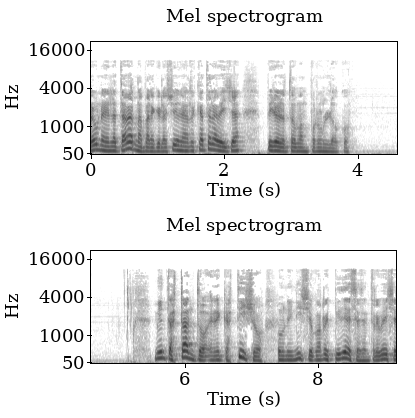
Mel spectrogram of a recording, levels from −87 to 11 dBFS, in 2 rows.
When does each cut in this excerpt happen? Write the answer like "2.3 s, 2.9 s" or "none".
7.4 s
